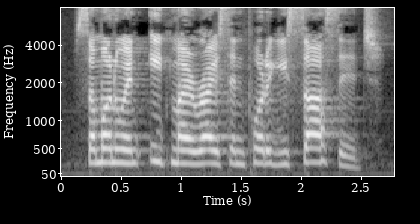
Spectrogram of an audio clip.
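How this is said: It is said in a deep, gruff voice.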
